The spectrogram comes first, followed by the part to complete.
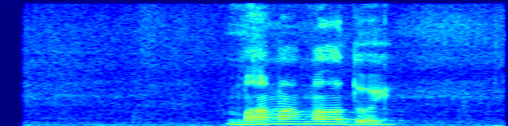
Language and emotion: Russian, neutral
